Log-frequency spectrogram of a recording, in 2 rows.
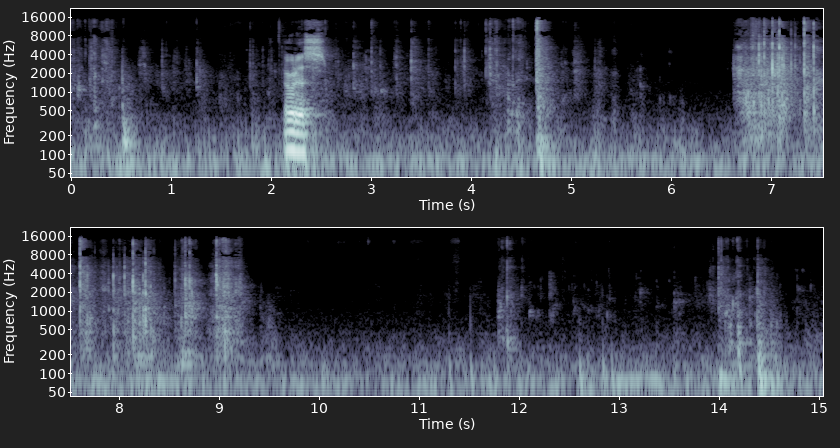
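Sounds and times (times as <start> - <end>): plastic bag crinkling: 6.6 - 9.3.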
